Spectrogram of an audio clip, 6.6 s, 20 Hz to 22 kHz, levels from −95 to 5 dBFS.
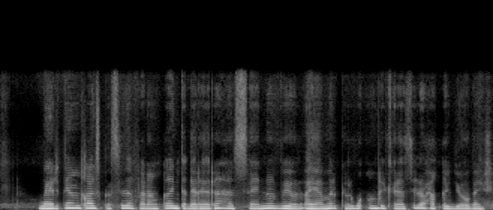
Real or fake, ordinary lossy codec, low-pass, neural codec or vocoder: fake; none; 14.4 kHz; codec, 32 kHz, 1.9 kbps, SNAC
